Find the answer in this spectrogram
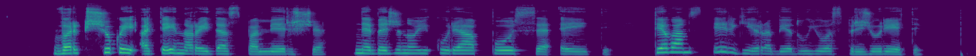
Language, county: Lithuanian, Tauragė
